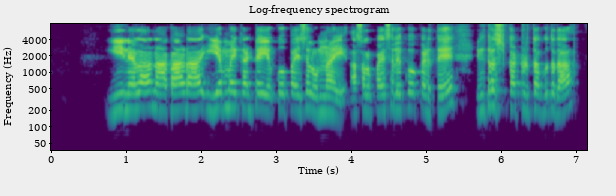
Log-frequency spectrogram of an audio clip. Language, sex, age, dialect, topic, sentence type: Telugu, male, 31-35, Telangana, banking, question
